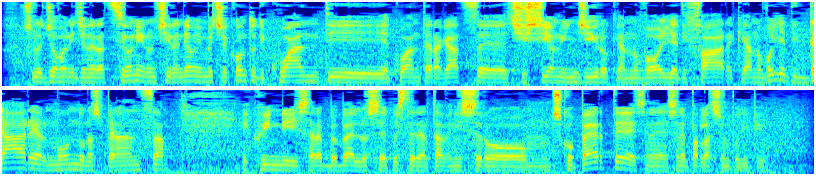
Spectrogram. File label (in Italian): intervista breve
